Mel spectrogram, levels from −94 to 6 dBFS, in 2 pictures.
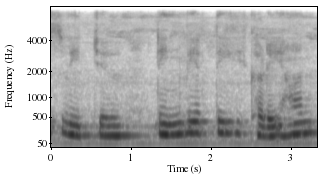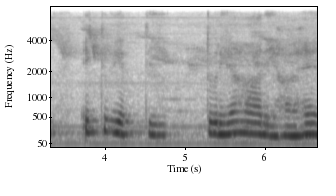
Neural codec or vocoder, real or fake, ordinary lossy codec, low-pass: none; real; none; 7.2 kHz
